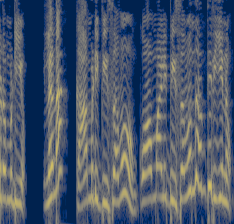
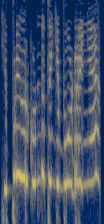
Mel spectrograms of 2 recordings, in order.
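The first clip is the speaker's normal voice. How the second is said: stunned protest; 7 semitones higher than usual. Acted. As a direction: hit him with your shock. Wife shocked by separation news.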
